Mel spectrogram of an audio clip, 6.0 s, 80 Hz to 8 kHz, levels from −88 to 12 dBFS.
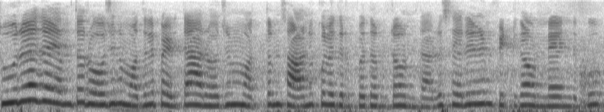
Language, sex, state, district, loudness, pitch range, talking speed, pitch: Telugu, female, Andhra Pradesh, Anantapur, -16 LUFS, 255-290 Hz, 140 wpm, 275 Hz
